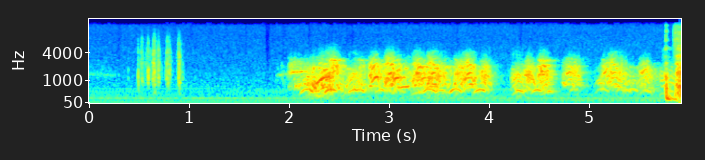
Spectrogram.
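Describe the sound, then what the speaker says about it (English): A pack of wild dogs barking and yelping in rapid, overlapping bursts, fairly close and loud, after a short, sharp call at the start. "A pack of wild dogs."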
